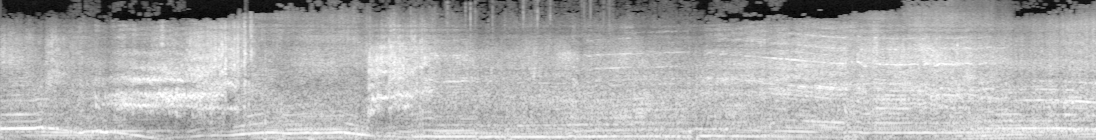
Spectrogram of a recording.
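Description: Classic Mini racing car's engine working through a corner. In the first four seconds the revs dip and climb twice, with tyre squeal. The note then holds steady and rises again near the end.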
